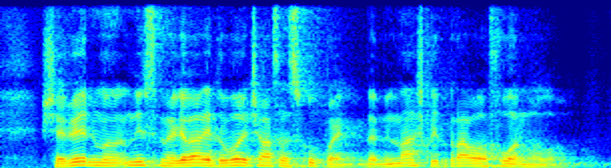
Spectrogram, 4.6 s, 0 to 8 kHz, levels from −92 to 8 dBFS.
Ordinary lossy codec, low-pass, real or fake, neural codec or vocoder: none; none; fake; codec, 16 kHz, 1 kbps, FunCodec, trained on LibriTTS, 50 frames a second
